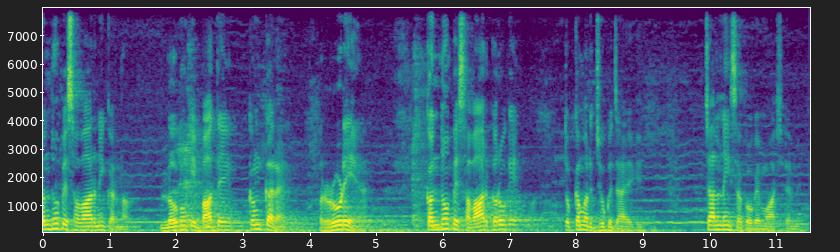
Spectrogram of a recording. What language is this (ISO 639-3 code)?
urd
